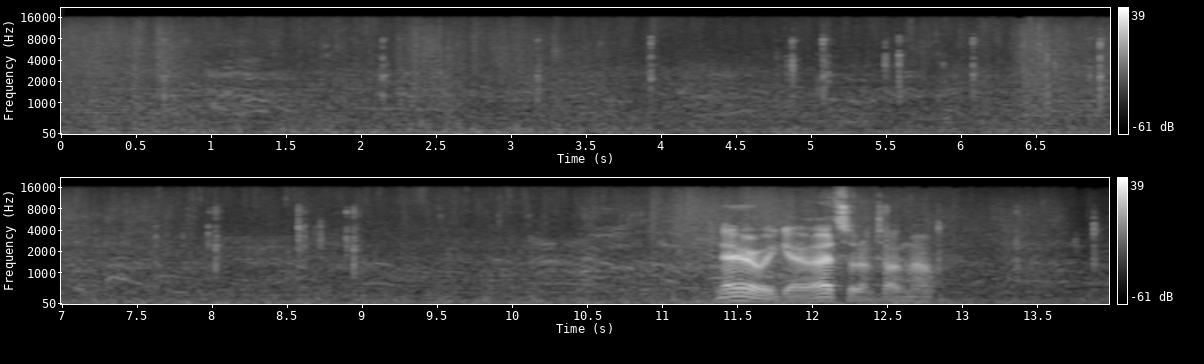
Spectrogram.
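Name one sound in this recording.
Horses' hooves thunder and weapons clash in a battle.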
